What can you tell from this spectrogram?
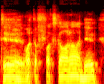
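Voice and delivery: ordinary talk, nothing marked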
